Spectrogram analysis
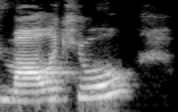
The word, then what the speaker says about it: Molekule: The top two things that I highly recommend is going to be, one is Molecule. Molecule, it's spelled Molekule.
